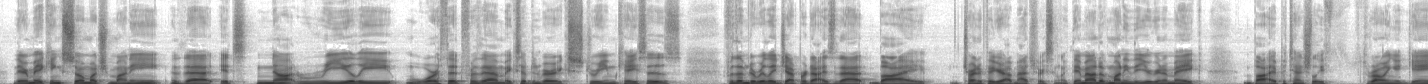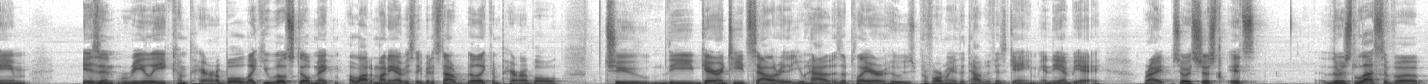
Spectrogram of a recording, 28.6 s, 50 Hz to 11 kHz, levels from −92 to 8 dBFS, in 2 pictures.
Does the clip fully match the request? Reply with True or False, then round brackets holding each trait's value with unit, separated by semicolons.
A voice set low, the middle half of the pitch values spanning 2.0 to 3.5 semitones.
True (100 Hz; 3.1 semitones)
